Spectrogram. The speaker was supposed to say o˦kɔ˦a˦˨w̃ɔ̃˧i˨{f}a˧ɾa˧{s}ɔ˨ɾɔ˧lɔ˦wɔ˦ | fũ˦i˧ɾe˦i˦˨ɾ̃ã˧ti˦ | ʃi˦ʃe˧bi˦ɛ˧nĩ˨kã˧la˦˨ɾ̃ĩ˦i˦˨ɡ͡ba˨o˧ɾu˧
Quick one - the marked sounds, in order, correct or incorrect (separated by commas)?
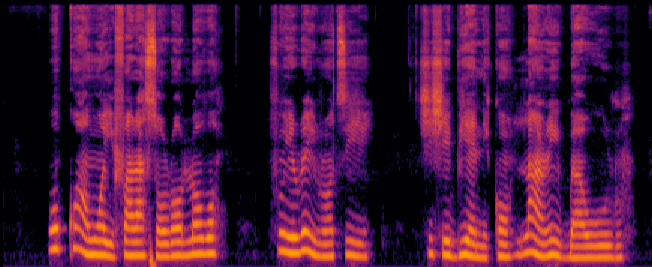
correct, correct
